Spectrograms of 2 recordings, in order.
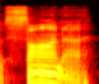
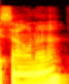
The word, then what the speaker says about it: sauna: pretty early they mentioned that the pronunciation is pronounced like Lana oh so sauna you know so that error in pronunciation probably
